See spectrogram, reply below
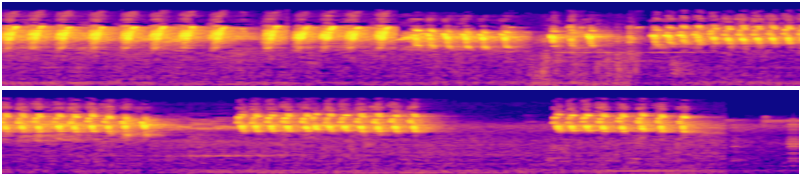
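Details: Kolibri Ninja sunbird song used as training audio for caged birds: rapid, high, buzzy trilled phrases of pulsing notes in quick bursts, with short pauses between runs.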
